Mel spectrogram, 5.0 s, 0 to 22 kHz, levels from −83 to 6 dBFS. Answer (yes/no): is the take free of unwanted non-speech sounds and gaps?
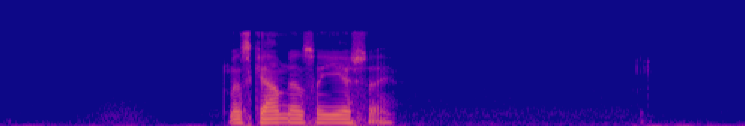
yes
